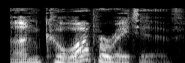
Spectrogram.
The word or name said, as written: uncooperative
